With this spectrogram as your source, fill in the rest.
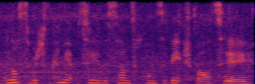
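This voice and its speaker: Speaking very fast in a slightly high voice, a middle-aged English travel vlogger gives a live walking tour and responds to viewers' questions. The outdoor stream, recorded on a busy beach promenade at dusk, is full of crowd noise and passing traffic.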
